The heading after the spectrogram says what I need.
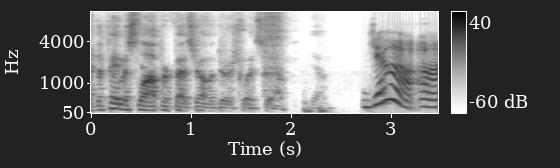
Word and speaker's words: Dershowitz: There was Alan Demowitz. I may have mispronounced his name here. So there are some interesting people. Yeah, the famous law professor, Alan Dershowitz.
